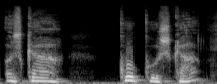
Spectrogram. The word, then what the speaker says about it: Oskar Kokoschka: Tout d'abord, alors si j'écorche un peu le nom, il faut me reprendre, hein, celle consacrée à Oskar Kokoschka. – C'est ça. Hein, c'est ça, c'est bon.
